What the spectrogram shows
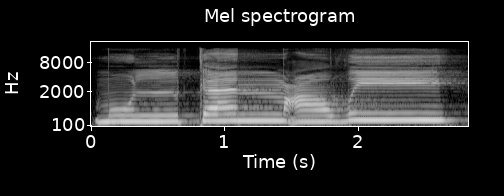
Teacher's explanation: Mulkan, kan, izhar halqi. Karena ada tanwin fathah bertemu dengan huruf ain, maka tanwinnya dibaca izhar, jelas.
